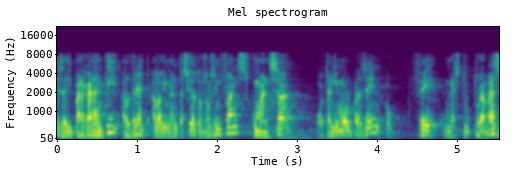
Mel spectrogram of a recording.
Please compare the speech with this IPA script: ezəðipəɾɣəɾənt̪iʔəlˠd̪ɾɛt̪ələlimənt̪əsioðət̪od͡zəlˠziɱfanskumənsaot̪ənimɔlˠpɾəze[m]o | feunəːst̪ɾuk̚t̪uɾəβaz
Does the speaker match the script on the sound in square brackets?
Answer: no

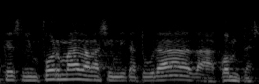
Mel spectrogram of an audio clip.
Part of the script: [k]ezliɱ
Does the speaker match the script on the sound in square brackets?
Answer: yes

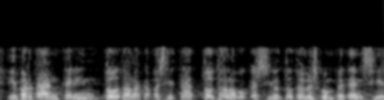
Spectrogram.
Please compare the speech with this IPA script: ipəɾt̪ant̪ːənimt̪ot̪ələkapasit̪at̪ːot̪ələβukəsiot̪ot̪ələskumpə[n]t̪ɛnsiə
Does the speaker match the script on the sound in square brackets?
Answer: no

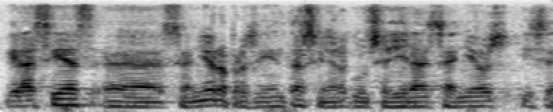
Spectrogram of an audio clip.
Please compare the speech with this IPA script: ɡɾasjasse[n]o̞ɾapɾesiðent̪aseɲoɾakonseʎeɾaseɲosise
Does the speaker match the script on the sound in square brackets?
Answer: no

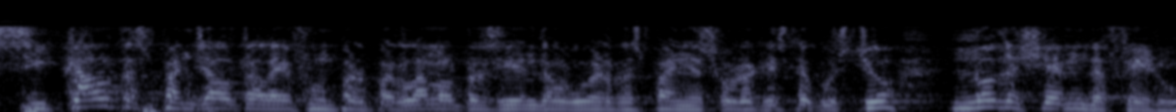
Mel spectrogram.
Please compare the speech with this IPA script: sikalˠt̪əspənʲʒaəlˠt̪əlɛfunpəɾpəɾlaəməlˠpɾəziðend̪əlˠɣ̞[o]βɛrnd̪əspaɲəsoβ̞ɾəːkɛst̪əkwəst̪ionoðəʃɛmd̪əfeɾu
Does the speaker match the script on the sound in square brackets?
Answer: no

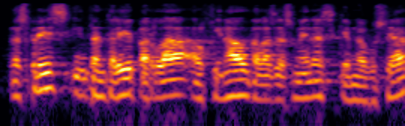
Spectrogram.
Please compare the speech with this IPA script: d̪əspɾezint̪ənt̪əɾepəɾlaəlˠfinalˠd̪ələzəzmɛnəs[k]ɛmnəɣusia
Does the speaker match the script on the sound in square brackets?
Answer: yes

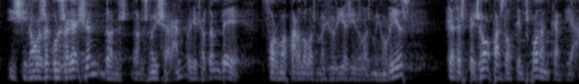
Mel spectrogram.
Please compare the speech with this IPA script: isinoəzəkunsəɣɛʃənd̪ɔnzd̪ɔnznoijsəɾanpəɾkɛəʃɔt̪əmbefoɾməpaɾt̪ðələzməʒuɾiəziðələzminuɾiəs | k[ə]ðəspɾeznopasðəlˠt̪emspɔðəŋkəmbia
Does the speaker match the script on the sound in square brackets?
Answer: yes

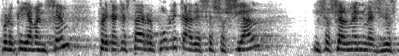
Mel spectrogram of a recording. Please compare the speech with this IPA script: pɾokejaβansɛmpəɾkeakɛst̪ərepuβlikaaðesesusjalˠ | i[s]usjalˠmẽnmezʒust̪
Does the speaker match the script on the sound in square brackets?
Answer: yes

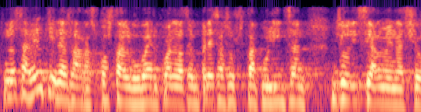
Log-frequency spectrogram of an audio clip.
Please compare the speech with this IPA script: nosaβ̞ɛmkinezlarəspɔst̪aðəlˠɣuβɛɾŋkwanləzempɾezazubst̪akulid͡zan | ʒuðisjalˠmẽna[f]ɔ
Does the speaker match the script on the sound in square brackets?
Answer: no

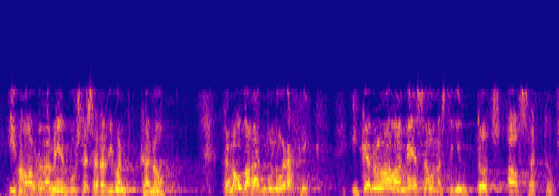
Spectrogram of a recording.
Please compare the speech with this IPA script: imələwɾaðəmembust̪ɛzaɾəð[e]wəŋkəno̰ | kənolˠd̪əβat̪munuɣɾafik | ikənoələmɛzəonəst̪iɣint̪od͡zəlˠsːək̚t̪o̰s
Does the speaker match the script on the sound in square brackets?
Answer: no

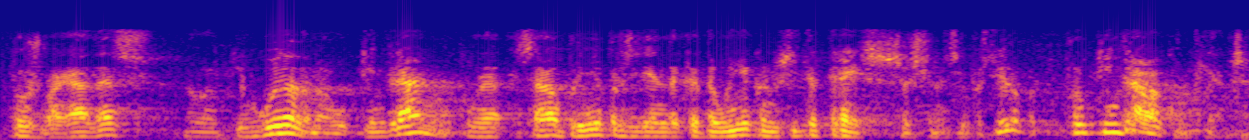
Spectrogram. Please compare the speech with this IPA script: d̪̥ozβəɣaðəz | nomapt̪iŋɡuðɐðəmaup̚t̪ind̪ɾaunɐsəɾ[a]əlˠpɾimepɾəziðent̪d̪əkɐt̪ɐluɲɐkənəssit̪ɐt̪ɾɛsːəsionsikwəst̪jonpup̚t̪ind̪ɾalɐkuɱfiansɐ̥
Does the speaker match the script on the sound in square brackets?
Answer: yes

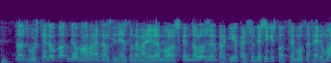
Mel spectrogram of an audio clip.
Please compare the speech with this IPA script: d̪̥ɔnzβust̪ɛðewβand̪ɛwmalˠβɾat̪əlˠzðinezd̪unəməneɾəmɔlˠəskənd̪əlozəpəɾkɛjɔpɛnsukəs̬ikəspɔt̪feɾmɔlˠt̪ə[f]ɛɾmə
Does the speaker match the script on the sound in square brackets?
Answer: yes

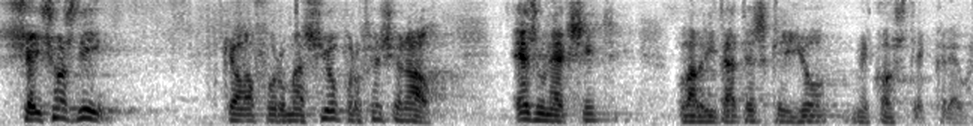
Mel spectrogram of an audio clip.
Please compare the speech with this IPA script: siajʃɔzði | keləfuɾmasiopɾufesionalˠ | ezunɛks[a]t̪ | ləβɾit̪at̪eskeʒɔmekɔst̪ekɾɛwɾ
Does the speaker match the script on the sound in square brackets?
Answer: no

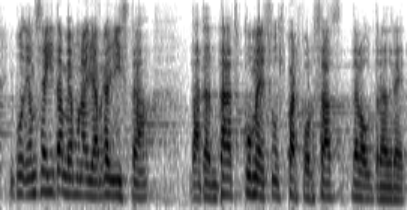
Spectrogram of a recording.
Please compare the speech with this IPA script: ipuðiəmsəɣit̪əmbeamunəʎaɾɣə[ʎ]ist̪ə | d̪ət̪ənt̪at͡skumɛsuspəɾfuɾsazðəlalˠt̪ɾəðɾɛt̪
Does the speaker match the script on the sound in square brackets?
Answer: yes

